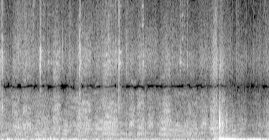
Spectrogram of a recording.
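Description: Several dogs pant steadily indoors, close by, with a soft whimper and a short thump near the end.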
